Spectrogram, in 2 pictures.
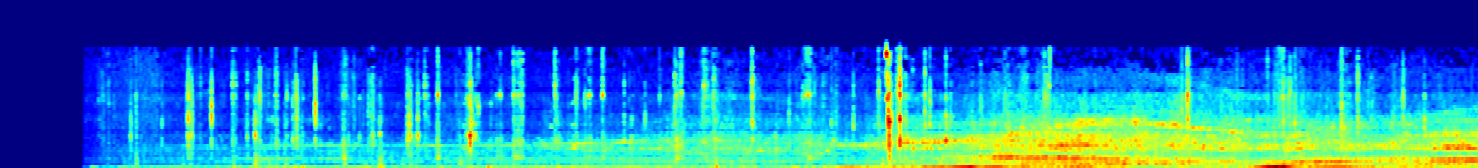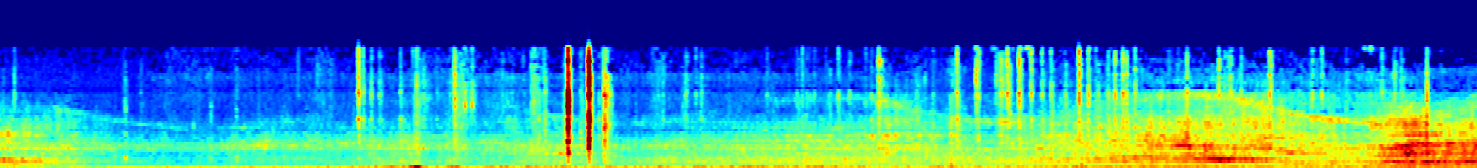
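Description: Steady low rumble of a car driving at highway speed, heard from inside its cabin, with a semi-truck running close alongside. An engine note rises briefly about ten seconds in and again about thirteen seconds in. The sound starts abruptly about a second in.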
